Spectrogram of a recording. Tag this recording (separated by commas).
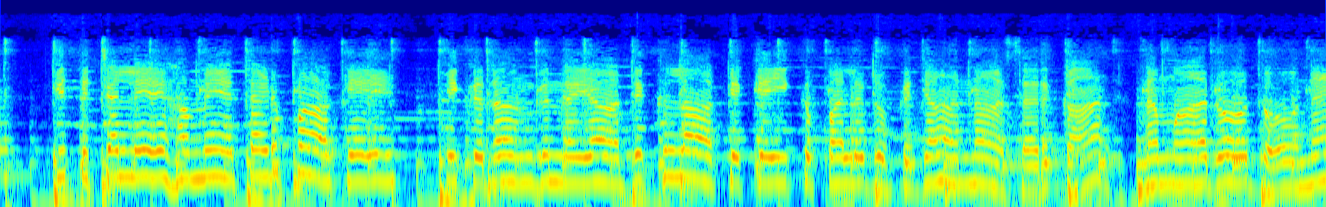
Music of Bollywood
